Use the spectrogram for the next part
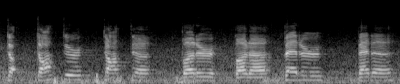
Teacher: how australians pronounce the r sound at the end of a word so they just don't really pronounce it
